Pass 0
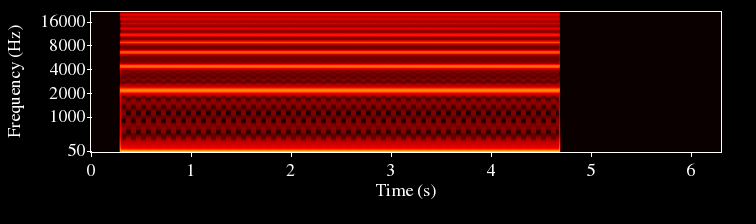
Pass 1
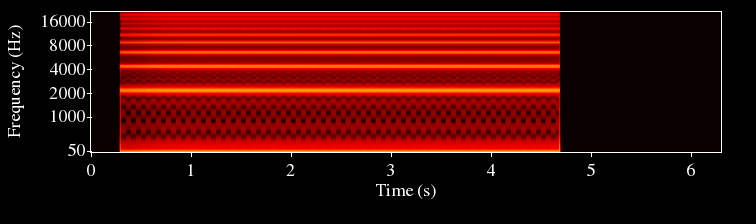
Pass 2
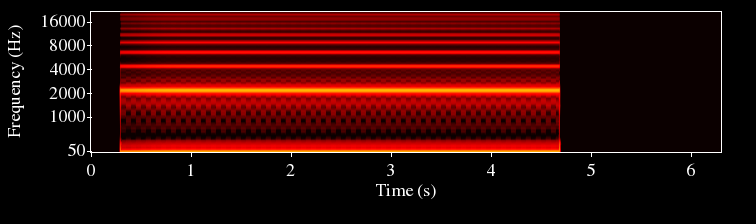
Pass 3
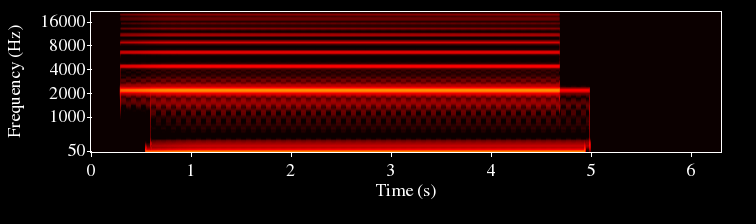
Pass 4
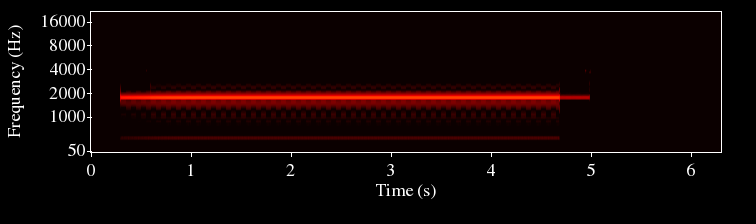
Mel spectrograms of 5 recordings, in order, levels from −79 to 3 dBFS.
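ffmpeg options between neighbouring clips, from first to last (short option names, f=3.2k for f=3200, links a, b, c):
-af "lowshelf=f=64:g=-7,dynaudnorm=f=150:g=7:m=4dB,volume=-1.5dB"
-af "firequalizer=gain_entry='entry(260,0);entry(410,-15);entry(1400,4);entry(2800,2);entry(4100,-11)':delay=0.05:min_phase=1"
-filter_complex "[0:a]acompressor=mode=upward:threshold=-49dB:ratio=2.5,acrossover=split=160|1400[a][b][c];[a]adelay=250[d];[b]adelay=300[e];[d][e][c]amix=inputs=3:normalize=0,volume=-5dB"
-filter_complex "[0:a]highpass=f=150:p=1,lowpass=f=3.4k:t=q:w=0.5098,lowpass=f=3.4k:t=q:w=0.6013,lowpass=f=3.4k:t=q:w=0.9,lowpass=f=3.4k:t=q:w=2.563,afreqshift=-4000,acrossover=split=220 2500:gain=0.1 1 0.141[a][b][c];[a][b][c]amix=inputs=3:normalize=0,volume=-8.5dB"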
